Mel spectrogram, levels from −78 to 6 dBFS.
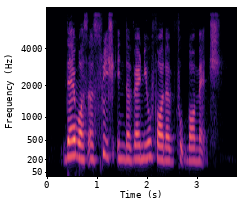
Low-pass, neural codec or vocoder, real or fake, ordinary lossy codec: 7.2 kHz; vocoder, 44.1 kHz, 128 mel bands, Pupu-Vocoder; fake; none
